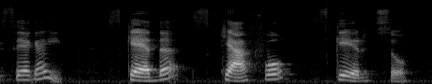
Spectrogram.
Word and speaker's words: scheda: Agora, quando tiver um H na frente do C, aí é aquela regra da sílaba CHE e CHI. Então, aqui é só no caso de CHE e CHI. Scheda, schiaffo, scherzo.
